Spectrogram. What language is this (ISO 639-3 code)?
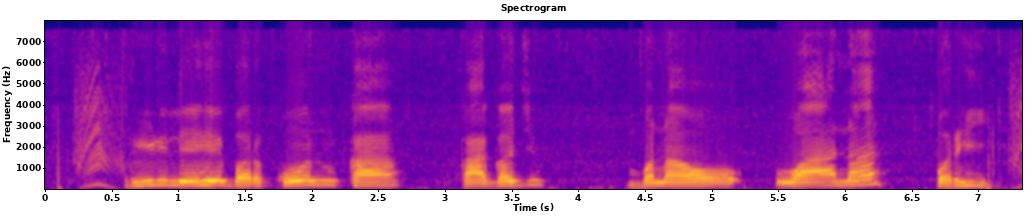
hne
